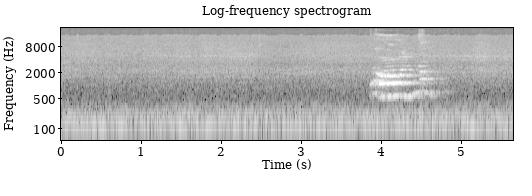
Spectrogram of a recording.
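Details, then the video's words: A cat eating its food lets out one short, level, harmonic meow near the end, after several seconds of quiet with only a low background hum. "Cat making cute sounds while eating"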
